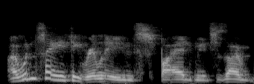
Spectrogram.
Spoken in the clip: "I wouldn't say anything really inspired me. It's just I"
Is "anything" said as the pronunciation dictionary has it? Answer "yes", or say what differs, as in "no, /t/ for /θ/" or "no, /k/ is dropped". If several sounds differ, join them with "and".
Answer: yes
